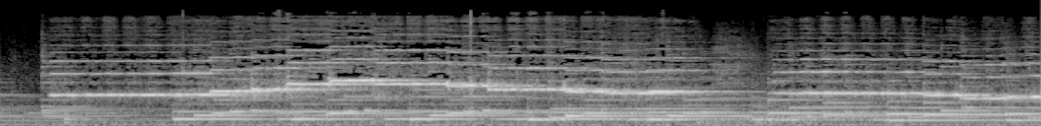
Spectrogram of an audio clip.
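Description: Flute and harp playing a classical duet. The flute enters about half a second in with a long note, climbs and falls back, over lower harp notes. It breaks off briefly near the seventh second, then goes on.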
